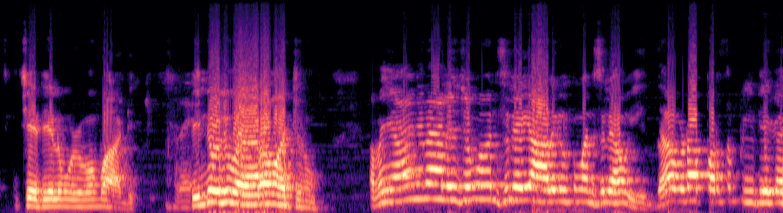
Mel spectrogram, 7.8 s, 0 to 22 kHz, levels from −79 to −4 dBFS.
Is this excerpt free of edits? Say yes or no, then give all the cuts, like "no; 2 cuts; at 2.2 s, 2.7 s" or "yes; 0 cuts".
yes; 0 cuts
